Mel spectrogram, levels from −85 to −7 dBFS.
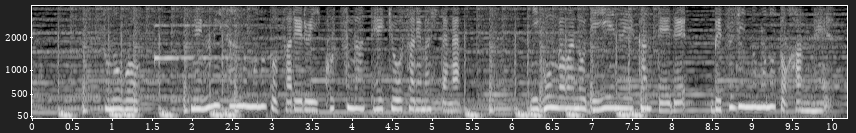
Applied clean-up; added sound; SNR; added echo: none; Drum kit; 4 dB; none.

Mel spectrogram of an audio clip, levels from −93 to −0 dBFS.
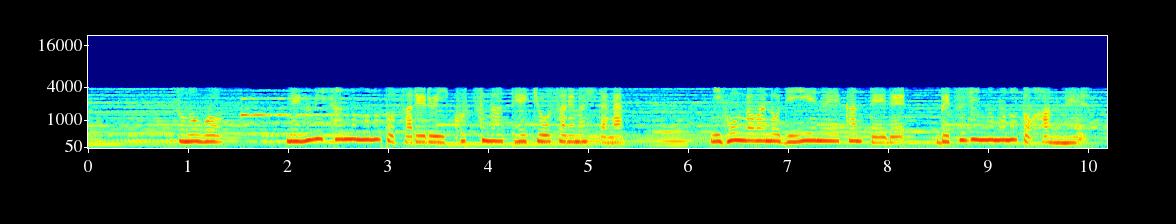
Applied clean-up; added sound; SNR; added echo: none; none; none; none.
